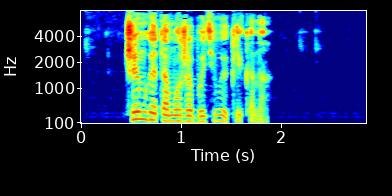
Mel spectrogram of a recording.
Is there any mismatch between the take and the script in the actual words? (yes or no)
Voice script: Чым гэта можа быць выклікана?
no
